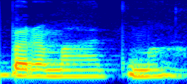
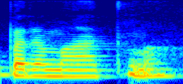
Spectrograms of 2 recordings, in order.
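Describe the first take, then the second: No difference in how they are said.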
